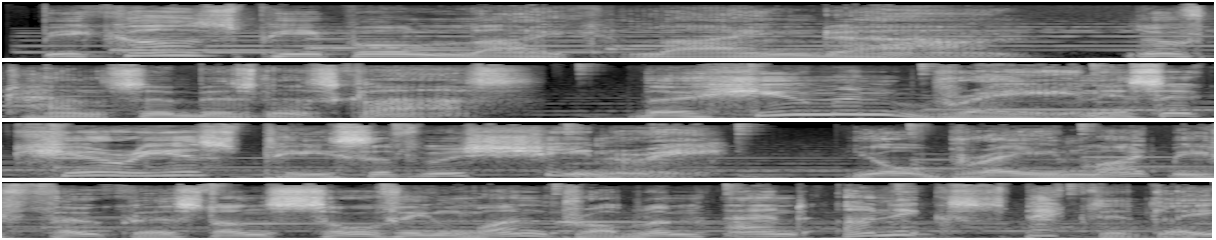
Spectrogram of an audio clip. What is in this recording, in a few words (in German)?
English Sprecher voice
